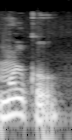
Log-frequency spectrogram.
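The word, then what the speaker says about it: ملك: hill মিম লাম পেশ মূল কাফ পেশ কু ম মুলকু এখানে যদি আমরা ওয়াকফ করি তাহলে মুলক শেষের অক্ষরে সাকিন হিসেবে উচ্চারণ করতে হবে মুলক তাবারকাললাবিয়াদিহিল মুলক ও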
